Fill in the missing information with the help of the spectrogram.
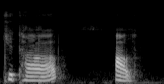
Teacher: Əgər bunlardan sonra sait gəlirsə, samitlər dəyişmir. Yəni, sondakı cingiltili samitlər elə cingiltili olaraq qalır.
